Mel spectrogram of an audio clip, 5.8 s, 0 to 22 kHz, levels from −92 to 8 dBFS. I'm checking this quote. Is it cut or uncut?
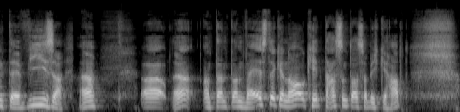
cut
